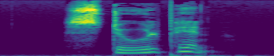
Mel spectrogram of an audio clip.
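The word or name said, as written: STÅLPENNE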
